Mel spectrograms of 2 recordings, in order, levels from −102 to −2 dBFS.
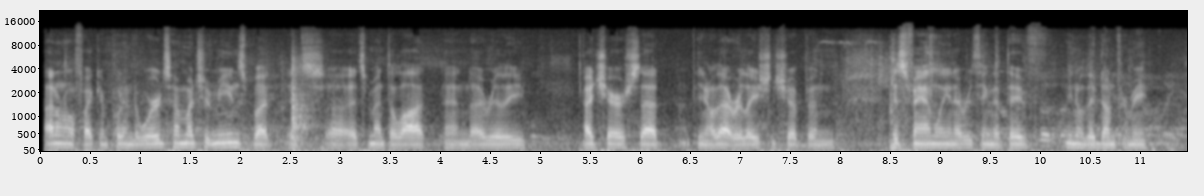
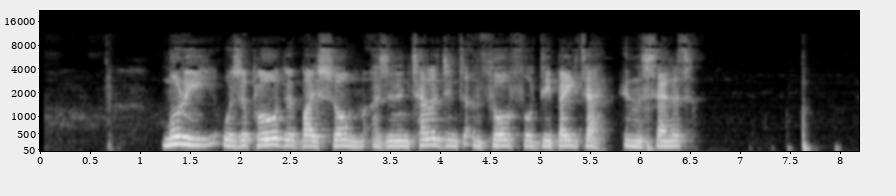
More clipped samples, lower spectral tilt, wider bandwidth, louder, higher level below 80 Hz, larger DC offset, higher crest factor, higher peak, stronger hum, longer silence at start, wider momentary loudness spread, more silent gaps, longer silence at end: neither; second, -4.5 dB/octave vs -6.5 dB/octave; first, 14 kHz vs 11 kHz; second, -23 LUFS vs -20 LUFS; first, -44 dBFS vs -52 dBFS; neither; about the same, 20 dB vs 18 dB; about the same, -2 dBFS vs -2 dBFS; neither; second, 0.05 s vs 1.2 s; about the same, 10 LU vs 9 LU; neither; second, 0 s vs 0.5 s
